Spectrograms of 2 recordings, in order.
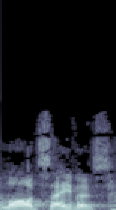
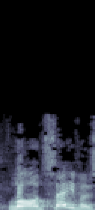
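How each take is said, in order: First: Slow, raised half-joking plea; mock cry for rescue. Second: Louder, higher heartfelt plea; earnest cry. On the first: Pastor joking to the church, a mock desperate plea. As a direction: ham up a desperate prayer over a bad joke. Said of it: "I, I cried out". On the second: Real, not acted. Pastor calling out to the congregation, an earnest loud plea. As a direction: cry it out like a real prayer. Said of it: "my cry is".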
